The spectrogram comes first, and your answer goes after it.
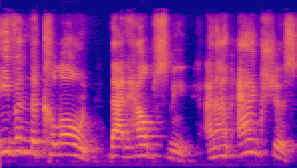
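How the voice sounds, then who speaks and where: Lively intonation colors a man's fairly slowly paced speech. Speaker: religious lecturer. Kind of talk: sermon.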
